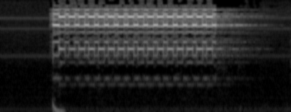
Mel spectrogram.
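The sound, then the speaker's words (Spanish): A telephone rings once, a loud and steady warbling electronic tone that holds for about one and a half seconds and then stops abruptly. “Llaman por teléfono.”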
